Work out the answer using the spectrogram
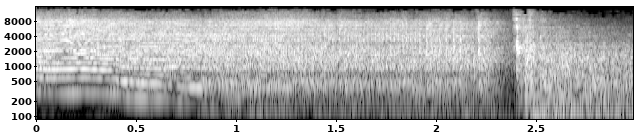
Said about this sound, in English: Now open the door. Come in quickly and close the door behind you.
